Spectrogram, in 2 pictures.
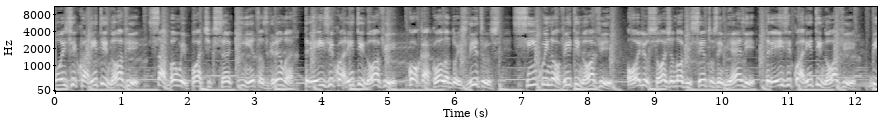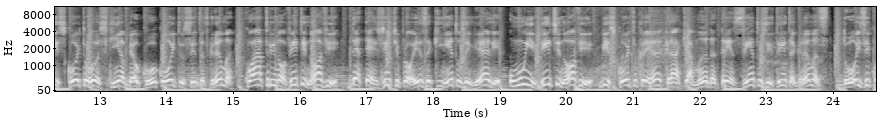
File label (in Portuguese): locutor supermercado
